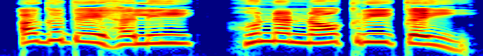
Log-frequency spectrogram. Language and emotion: Sindhi, neutral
